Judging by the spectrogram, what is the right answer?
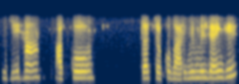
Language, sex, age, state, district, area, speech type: Hindi, female, 30-45, Uttar Pradesh, Sonbhadra, rural, conversation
